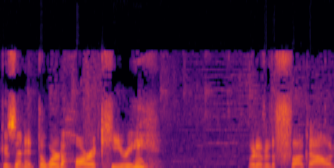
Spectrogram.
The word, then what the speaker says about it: harakiri: Or harikari, because ADV doesn't know how to say harakiri.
